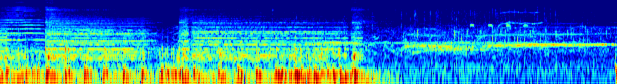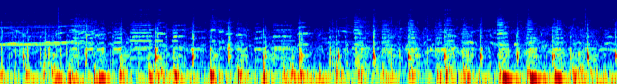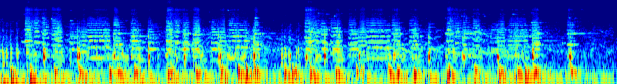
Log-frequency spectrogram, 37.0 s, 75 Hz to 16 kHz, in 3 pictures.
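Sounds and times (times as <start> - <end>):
crowd cheering and yelling: 0.0 - 37.0
marching band playing: 0.0 - 37.0.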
